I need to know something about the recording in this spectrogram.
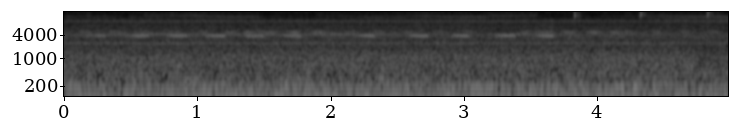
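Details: A forest cricket in autumn, one of many insects calling. It gives clear high chirps repeated about three times a second, with a few sharp high clicks near the end, over steady running stream water.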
